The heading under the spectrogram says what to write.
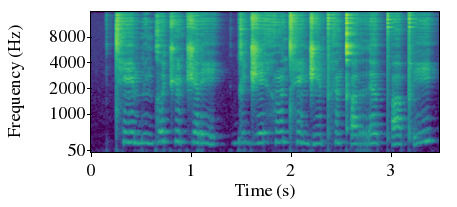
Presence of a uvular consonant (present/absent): absent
